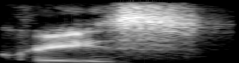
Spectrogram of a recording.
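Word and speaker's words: Crais: you ever read uh robert crays i think that's how you say his name c-r-a-i-s series out with a private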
